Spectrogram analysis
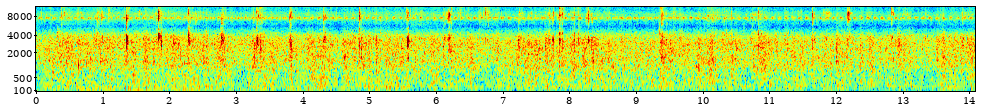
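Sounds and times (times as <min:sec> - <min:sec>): steady rain falling: 0:00.0 - 0:07.7, 0:08.4 - 0:14.0.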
